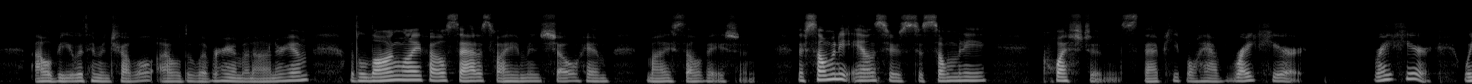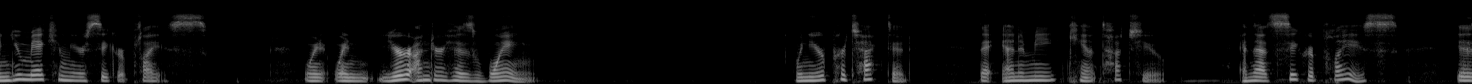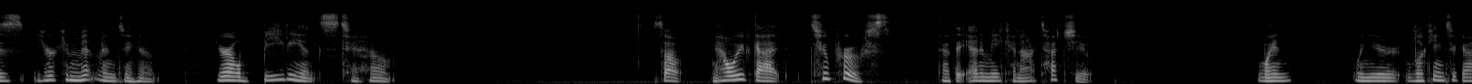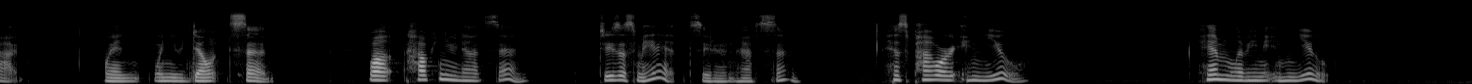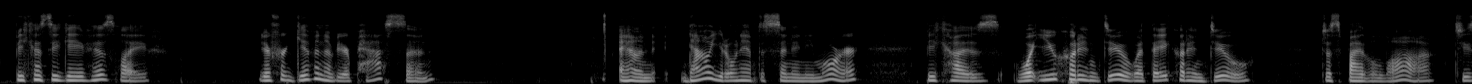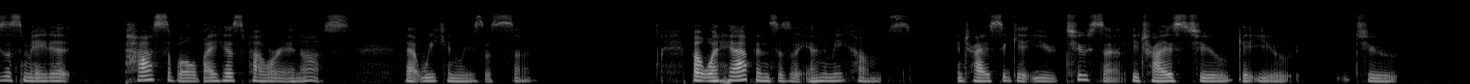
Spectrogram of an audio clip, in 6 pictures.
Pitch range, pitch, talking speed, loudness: 150-190 Hz, 165 Hz, 130 wpm, -34 LUFS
